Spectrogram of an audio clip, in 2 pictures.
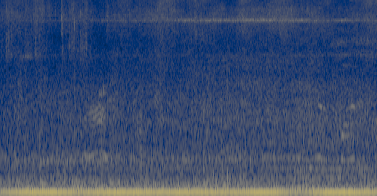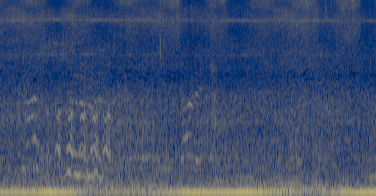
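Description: A diesel commuter train idles with a low rumble.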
